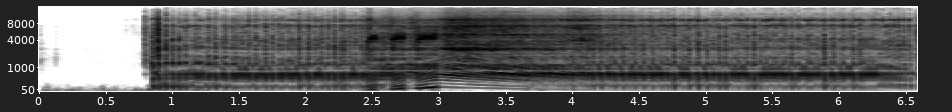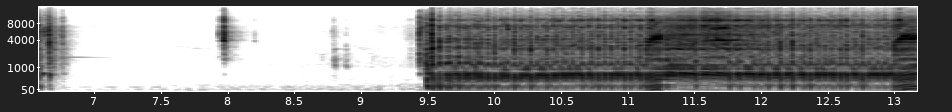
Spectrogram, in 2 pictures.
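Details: Homelite Super XL (Big Red) chainsaw with new chain and chrome new-old-stock muffler: runs strong with crisp even crackle, revs cleanly, shuts off and restarts easily; healthy running.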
